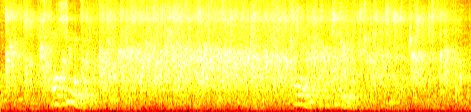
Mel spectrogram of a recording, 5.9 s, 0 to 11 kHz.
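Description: A large audience of about 250 trainees at an education session applauds, a dense, loud wash of clapping that fills the whole stretch without letting up.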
